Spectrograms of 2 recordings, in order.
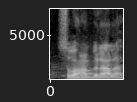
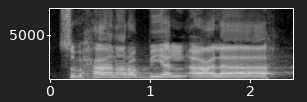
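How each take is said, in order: First: It is said fast and hurried. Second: It is said slowly and calmly.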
